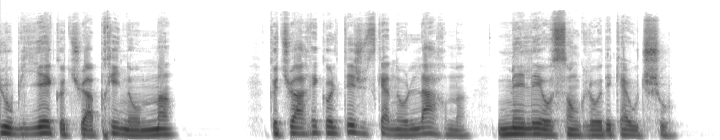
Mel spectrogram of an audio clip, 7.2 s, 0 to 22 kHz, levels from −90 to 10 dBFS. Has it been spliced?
no; 0 cuts

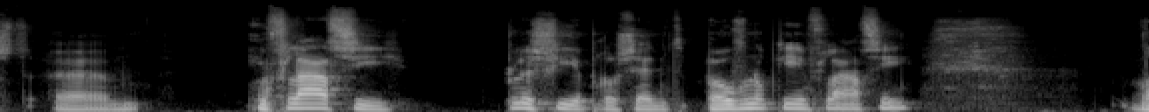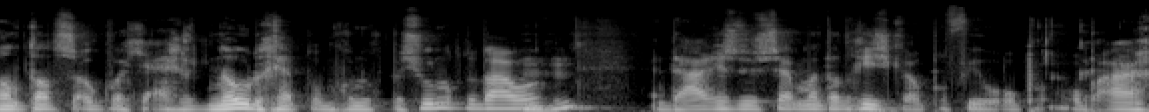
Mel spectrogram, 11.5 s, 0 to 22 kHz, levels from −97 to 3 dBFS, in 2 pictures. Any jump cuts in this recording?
no; 0 cuts

